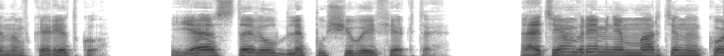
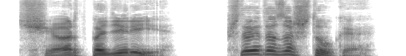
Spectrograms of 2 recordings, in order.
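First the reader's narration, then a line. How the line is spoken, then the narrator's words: Grumbling exclamation. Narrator (Russian): воскликнул он, и его будничное ворчание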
